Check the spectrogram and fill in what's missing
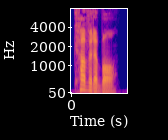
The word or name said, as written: covetable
